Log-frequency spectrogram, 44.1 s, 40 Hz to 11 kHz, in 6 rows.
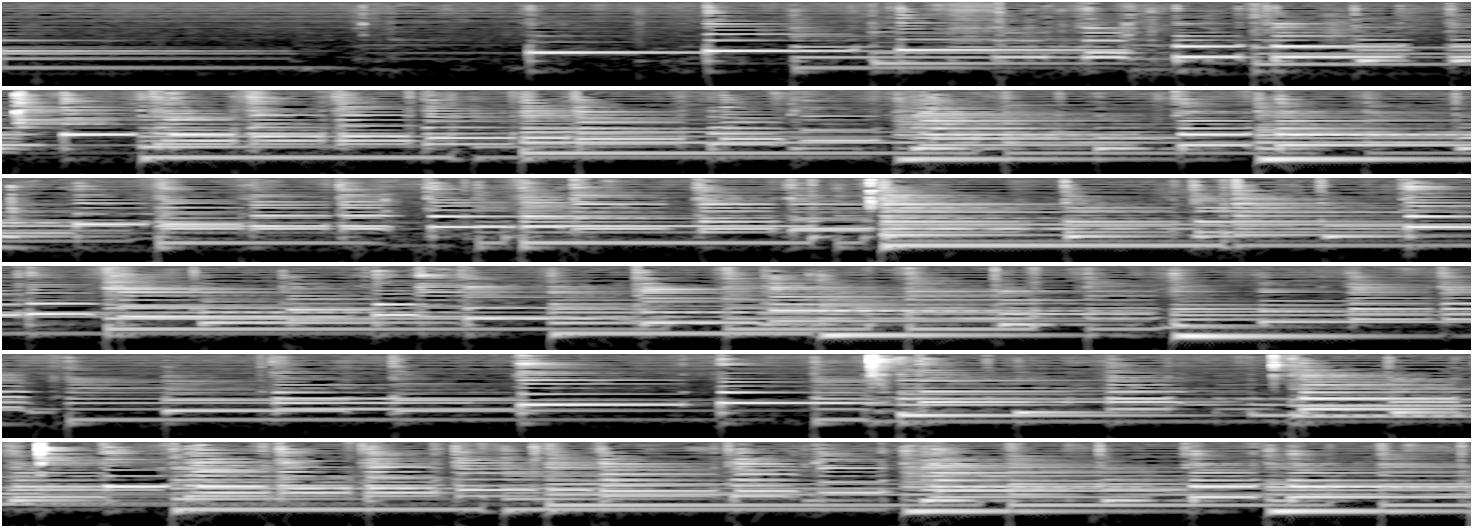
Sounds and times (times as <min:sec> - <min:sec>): Acoustic guitar: 0:00.0 - 0:44.0
Strum: 0:00.0 - 0:44.0.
